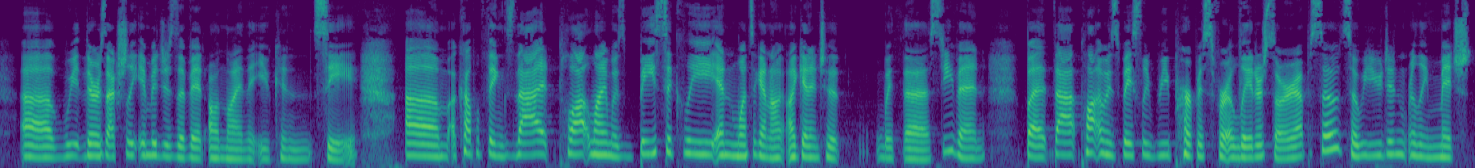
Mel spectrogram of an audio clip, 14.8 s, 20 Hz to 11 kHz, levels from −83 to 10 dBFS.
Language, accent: English, American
